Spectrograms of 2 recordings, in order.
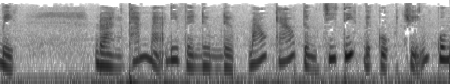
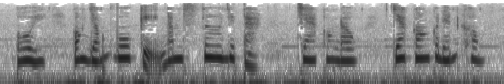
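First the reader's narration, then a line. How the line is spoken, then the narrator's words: Joyful old man's cry. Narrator (Vietnamese): Dư Liên Châu ông mừng rỡ kêu lên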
